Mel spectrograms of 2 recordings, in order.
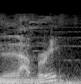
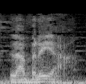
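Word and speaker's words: La Brea: It is located in Labrie in southwest Trinidad, or as they would say outside of Trinidad, Labrea. That's the real pronunciation, mm-hmm. but we say Labrie.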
